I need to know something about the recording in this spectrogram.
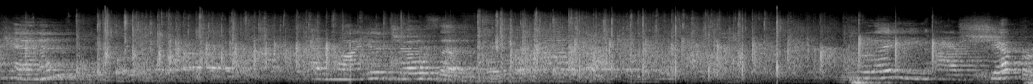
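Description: People clap their hands along in rhythm.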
